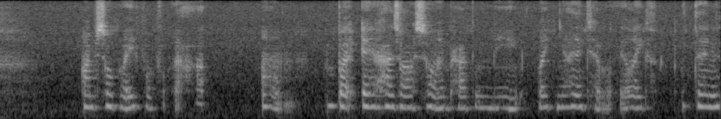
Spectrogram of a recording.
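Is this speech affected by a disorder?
Yes: hemiplegic cerebral palsy; right hemiplegia, right hand affected, prenatal stroke.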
